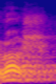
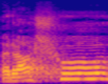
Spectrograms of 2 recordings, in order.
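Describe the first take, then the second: First: The syllable stops sharply on a consonant. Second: The syllable ends with an added vowel. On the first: The speaker calls it right. "থেমে গেলাম, আটকে গেল" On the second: The speaker calls it wrong. "না"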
